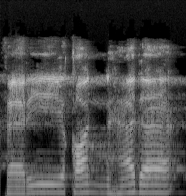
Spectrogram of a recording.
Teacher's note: قف تنوين بالفتح مظهر قبل الهاء المفتوحة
